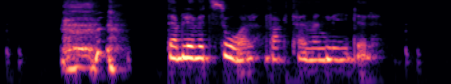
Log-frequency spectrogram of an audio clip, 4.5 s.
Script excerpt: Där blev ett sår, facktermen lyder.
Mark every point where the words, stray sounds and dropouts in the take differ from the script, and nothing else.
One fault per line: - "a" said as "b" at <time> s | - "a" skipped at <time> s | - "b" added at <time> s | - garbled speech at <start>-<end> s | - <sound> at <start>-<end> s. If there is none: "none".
- cough at 0.6-1.3 s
